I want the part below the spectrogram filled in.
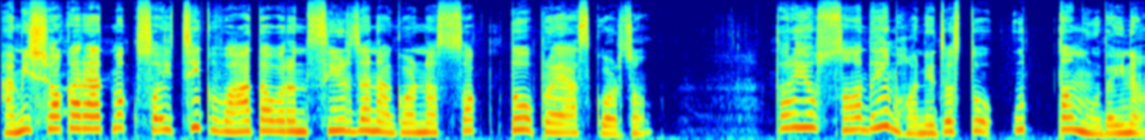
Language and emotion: Nepali, sad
